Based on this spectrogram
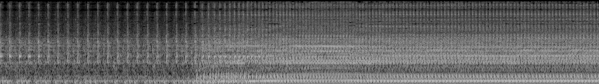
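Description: A sharp, regular knock at about three and a half per second rides over the idle, then blends into a steadier drone; knocking bottom end.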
